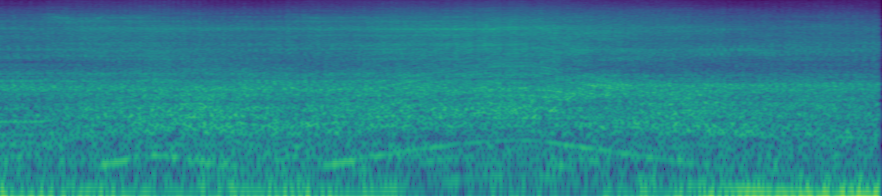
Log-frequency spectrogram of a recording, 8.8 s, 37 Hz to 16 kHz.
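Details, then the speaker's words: Mercedes W126 280SEL after its fuel distributor was rebuilt (torn cylinder 3 diaphragm replaced): a rev from about 1250 rpm lifts smoothly and returns cleanly with no stumble, so throttle response is normal. The engine mounts are worn and it burns oil. "我们来做一个，现在转速是1250，我们来做个提速。"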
